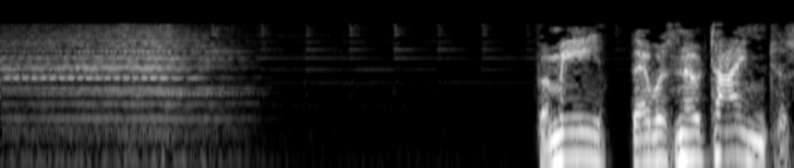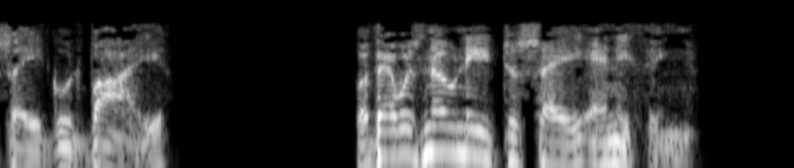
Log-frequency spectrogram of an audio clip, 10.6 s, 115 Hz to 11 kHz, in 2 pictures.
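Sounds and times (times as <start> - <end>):
tram sounding its horn: 0.0 - 1.8
tram wheels clacking over the rails: 0.1 - 5.9
speech: 3.6 - 6.5, 7.7 - 10.0.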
